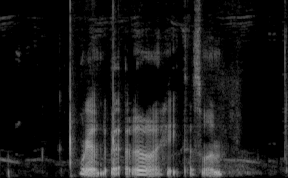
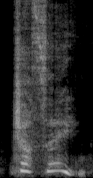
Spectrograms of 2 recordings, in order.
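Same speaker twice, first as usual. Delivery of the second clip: much higher, playful squeak-up; high-pitched repeat; 9 semitones higher than usual. Acted.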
